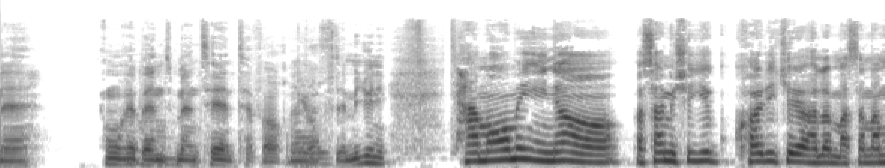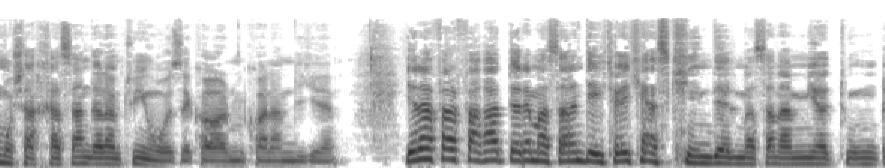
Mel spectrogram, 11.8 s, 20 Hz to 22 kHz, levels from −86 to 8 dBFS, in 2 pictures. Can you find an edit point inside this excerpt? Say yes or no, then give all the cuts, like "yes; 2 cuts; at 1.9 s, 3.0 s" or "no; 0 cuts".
no; 0 cuts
